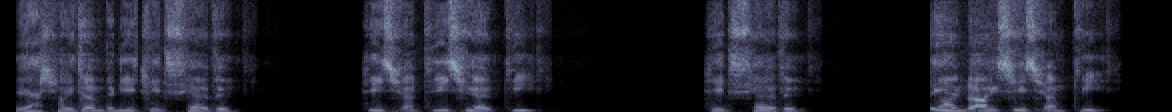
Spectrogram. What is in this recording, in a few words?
short voice tag; advertising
